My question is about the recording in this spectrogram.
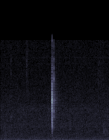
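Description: Near silence with a single short, sharp click about a second in.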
